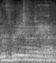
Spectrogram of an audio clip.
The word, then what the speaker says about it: birria: Birria, he said it right.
